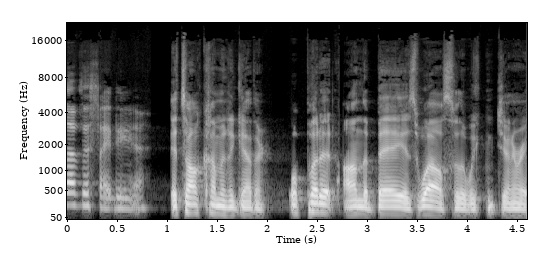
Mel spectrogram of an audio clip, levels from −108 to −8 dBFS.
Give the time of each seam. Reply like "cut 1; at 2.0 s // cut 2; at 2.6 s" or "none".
cut 1; at 0.9 s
